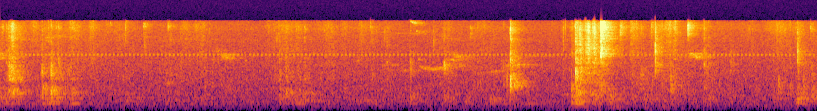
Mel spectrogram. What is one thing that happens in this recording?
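A crow's beak clinks against a metal bowl.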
